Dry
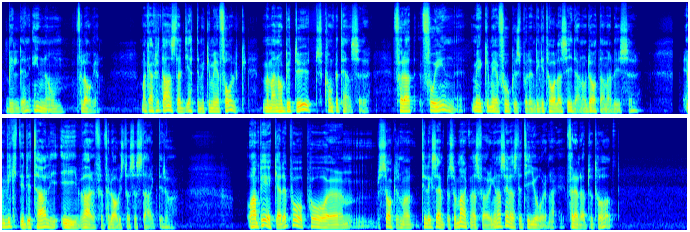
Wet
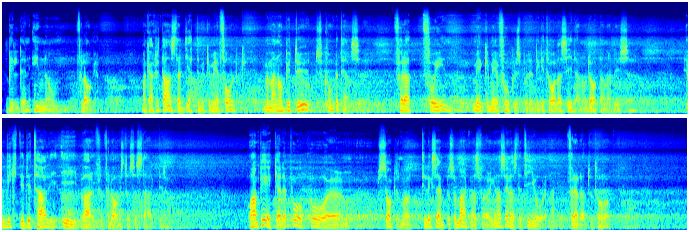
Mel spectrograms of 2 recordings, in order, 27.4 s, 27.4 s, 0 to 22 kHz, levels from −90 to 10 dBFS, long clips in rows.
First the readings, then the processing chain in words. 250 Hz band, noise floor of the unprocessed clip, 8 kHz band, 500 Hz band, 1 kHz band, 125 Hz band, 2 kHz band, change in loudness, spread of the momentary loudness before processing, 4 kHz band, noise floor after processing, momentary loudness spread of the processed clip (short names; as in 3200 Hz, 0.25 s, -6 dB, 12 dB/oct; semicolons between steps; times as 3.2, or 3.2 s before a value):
+4.0 dB, -66 dBFS, -2.0 dB, +4.0 dB, +4.0 dB, +4.0 dB, +4.0 dB, +3.5 dB, 13 LU, +3.5 dB, -41 dBFS, 17 LU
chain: LPF 6800 Hz 12 dB/oct; diffused feedback echo 0.566 s, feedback 68%, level -12.5 dB; gain +3.5 dB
